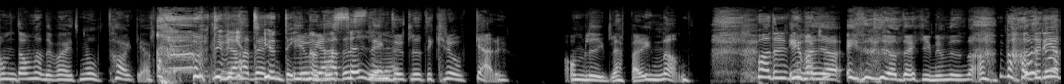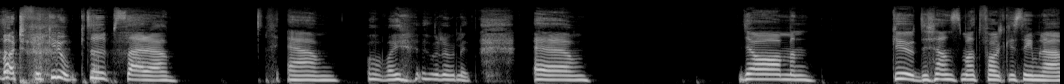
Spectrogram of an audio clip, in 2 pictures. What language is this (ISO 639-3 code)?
swe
